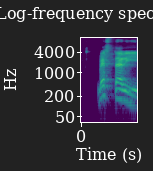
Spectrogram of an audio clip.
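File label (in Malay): "bestari", Malay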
